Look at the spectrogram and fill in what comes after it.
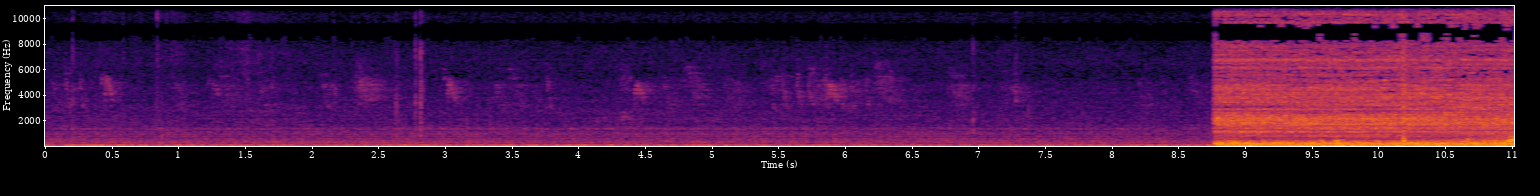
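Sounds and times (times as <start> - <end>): radio static hiss: 8.8 - 11.0.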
